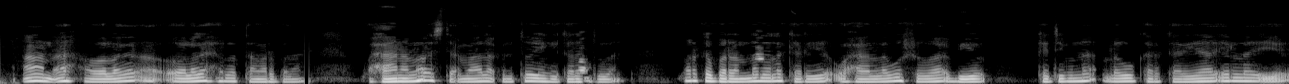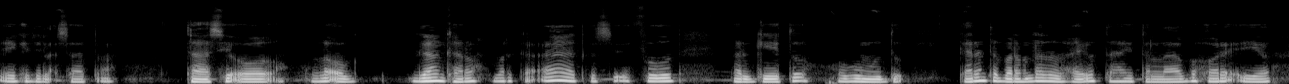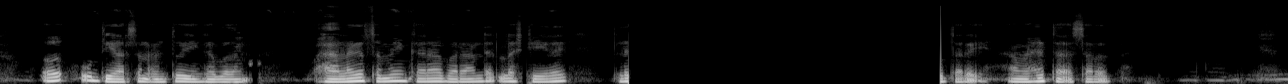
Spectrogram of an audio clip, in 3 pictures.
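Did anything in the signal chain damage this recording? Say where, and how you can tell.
Yes, the codec's decoder rejected damaged frames and the player muted them (corrupt frame muted). Abrupt silent holes appear at 3.04–3.17 s after "laga helo tamar badan", at 28.09–28.38 s before "waxaa laga sameeni", and at 30.96–31.08 s.

Other corrupted frames were decoded anyway (corrupt frame decoded), putting energy at wrong frequencies. This causes brief chirps or noise bursts at 4.17–4.23 s, 5.79–5.99 s, 7.56–7.63 s and 23.07–23.15 s.

The input was likely lost while recording continued, so the audio dropout to silence from 32.06 to 35.19 s is about 3.1 seconds of complete silence, without room tone.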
